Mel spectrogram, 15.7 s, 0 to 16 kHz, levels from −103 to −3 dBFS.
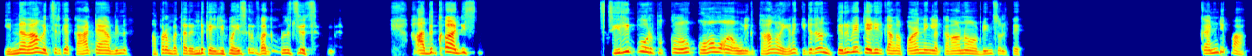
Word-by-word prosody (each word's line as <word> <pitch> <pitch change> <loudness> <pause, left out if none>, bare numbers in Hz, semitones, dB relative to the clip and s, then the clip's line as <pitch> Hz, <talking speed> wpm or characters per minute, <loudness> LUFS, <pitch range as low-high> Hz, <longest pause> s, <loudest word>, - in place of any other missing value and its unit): "என்னதான் 225 +6 +5
வச்சிருக்க? 225 0 -5
காட்டேன்" 200 +2 +1
அப்படினு, 190 +2 -6 0.3
அப்புறம் 210 0 -2
பாத்தா 190 +1 -3
2 190 +6 0
கையிலும் 180 +2 -1
மைசூர் 185 +3 -4
பாக்கை 345 - -2
ஒளிச்சு 210 +1 -3
வச்சிருந்தேன். 450 -1 -14 1.1
அதுக்கும் 245 +8 +6
அடி 240 +2 -1
சி 250 - -19 1.7
சிரிப்பு 275 +8 +1
ஒரு 255 - 0
பக்கம், 235 +2 -4 0.3
கோவம் 260 +1 +1
அவங்களுக்கு 180 -4 -3
தாங்கல, 220 -1 0
ஏனா 230 - -3
கிட்டத்தட்ட 230 +9 -2
அந்த 230 - -4
தெருவே 270 +9 +2
தேடி 220 -1 +7
இருக்காங்க, 190 -2 -2
குழந்தைகளை 200 -1 0
காணோம் 185 +2 0
அப்படினு 175 +3 -6
சொல்ட்டு. 165 -1 -9 2.3
கண்டிப்பா. 240 +9 -2
210 Hz, 125 wpm, -23 LUFS, 185-235 Hz, 2.3 s, தேடி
